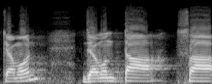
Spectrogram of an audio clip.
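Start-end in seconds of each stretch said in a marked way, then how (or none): none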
